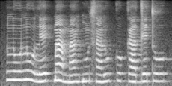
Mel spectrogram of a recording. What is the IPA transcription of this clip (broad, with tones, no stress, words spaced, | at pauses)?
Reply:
lo˦ lo˦˨lɛ˨˦ ɡ͡bã˦˨ mã˨˦ɡ͡bũ˧sã˧ lu˦ko˦ka˧ dɛ˦to˦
